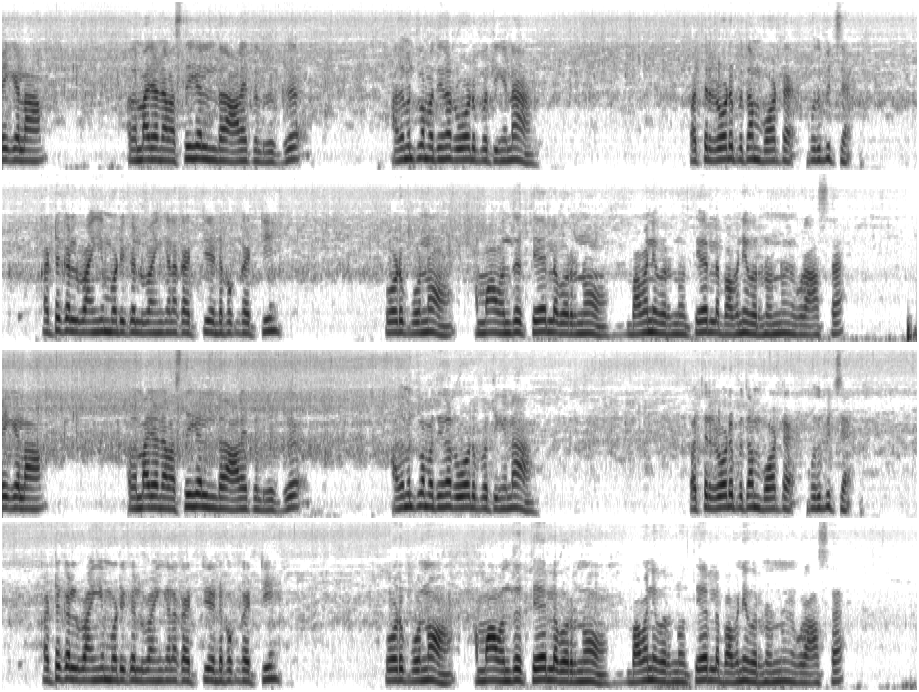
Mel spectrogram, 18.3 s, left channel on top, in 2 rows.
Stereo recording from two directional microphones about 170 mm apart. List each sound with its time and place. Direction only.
0.0 s speech: centre (ahead or behind)
0.4 s water: 20° right (ahead or behind)
1.3 s speech: 5° left (ahead or behind)
2.5 s speech: 20° right (ahead or behind)
3.8 s speech: centre (ahead or behind)
6.8 s speech: centre (ahead or behind)
9.6 s speech: centre (ahead or behind)
13.0 s speech: 5° left (ahead or behind)
17.2 s speech: centre (ahead or behind)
